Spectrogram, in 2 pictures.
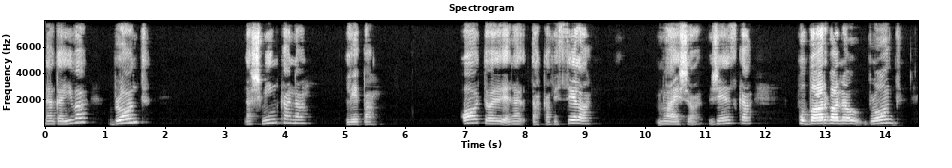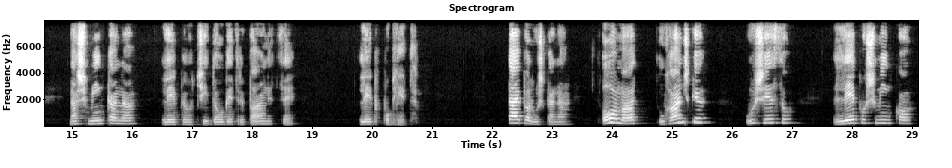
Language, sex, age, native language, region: Slovenian, female, 50-59, Serbian, Central Slovenia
